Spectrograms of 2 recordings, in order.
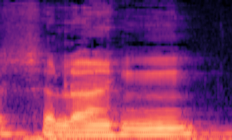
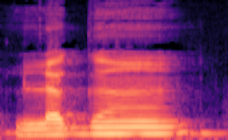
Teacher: ਇਹ ਸਲਾਹੀ ਜਿਹੜਾ ਸ਼ਬਦ ਹੈ ਇਹ ਕਿਰਿਆ ਹੈ, ਇਸ ਲਈ ਨੱਕ ਰਾਹੀਂ ਬੋਲਣਾ ਸਲਾਹੀ। ਲੱਗਾ ਨੂੰ ਵੀ ਕਿਰਿਆ, ਨੱਕ ਰਾਹੀਂ ਲੱਗਾ, ਇਸ ਤਰ੍ਹਾਂ।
